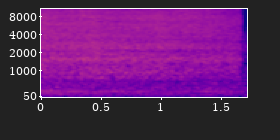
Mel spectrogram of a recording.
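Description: A bright, steady hiss like something sizzling, holding evenly for under two seconds before cutting off abruptly at the end.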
